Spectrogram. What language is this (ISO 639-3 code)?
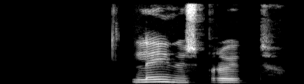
isl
